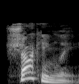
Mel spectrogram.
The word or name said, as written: shockingly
